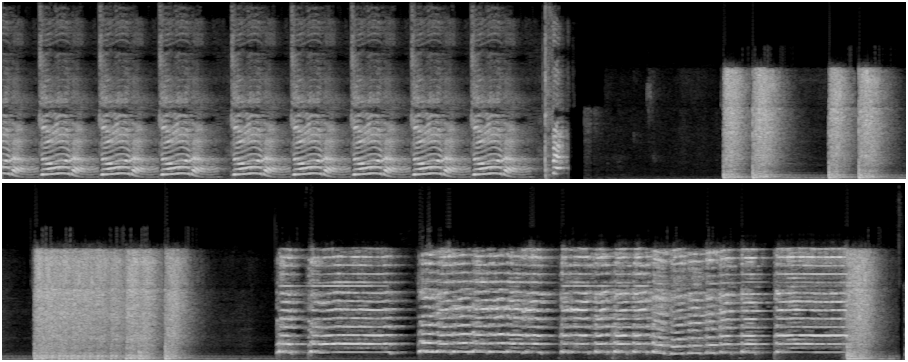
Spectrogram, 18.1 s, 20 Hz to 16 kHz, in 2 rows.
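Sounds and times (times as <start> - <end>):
quick drum hits: 7.2 - 11.2
drum roll: 7.2 - 11.3.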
